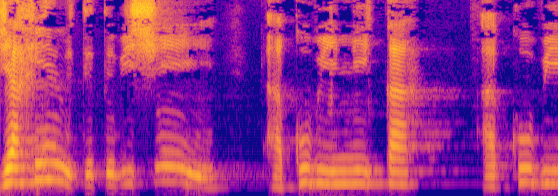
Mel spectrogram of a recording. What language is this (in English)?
Southwestern Tlaxiaco Mixtec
